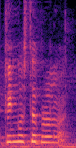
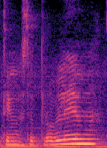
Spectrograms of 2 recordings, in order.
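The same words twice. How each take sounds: First: It is said quickly and tensely. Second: It is said slowly, lower and with pauses. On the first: The person is anxious and has not yet calmed down. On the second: The person has calmed down after being reminded of God.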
